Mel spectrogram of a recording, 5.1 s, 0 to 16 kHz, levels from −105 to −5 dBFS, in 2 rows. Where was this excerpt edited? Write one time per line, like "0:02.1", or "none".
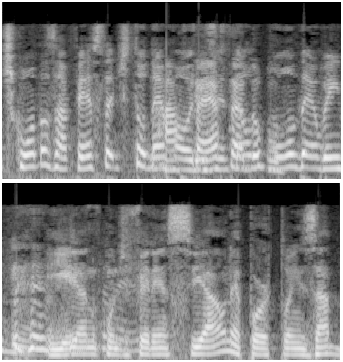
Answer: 0:01.1
0:02.0
0:02.4
0:03.0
